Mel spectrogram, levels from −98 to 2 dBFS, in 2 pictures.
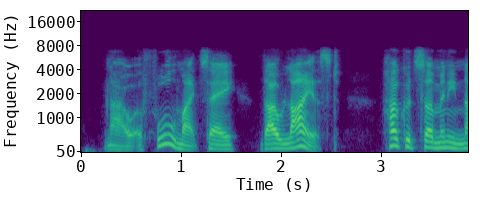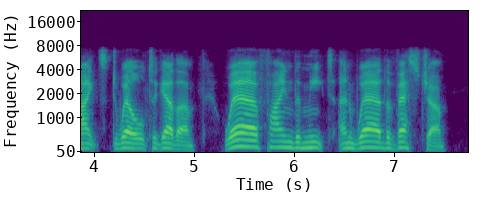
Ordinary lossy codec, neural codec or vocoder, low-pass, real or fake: Opus, 24 kbps; none; 7.2 kHz; real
